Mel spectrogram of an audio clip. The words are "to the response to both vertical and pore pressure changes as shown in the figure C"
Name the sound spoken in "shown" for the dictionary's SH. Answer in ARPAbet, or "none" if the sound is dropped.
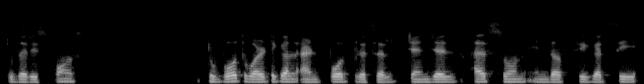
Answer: S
